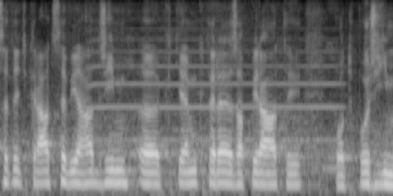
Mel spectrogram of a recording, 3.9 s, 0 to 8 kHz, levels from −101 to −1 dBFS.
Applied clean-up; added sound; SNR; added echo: none; Trumpet; 20 dB; none.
